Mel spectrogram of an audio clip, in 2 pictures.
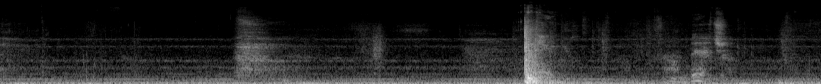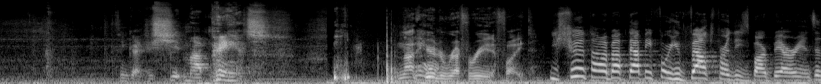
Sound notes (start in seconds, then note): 1.9 Tom whispers; 5.1 Tom stomping foot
